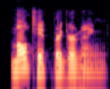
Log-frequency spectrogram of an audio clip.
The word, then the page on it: Multiprogramming: American English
